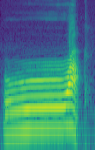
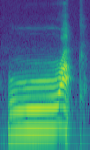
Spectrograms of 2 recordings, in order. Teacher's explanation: notice how my lips are coming forward and my tongue moves back in my mouth and I push out the are sound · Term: American our sound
